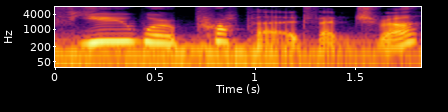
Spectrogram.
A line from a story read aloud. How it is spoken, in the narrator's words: declared Mark, laughter in his voice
